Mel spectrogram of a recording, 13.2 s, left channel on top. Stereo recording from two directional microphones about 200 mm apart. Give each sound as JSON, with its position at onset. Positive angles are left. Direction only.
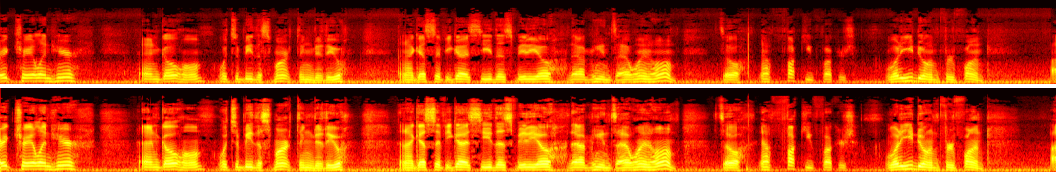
{"t": 0.0, "sound": "speech", "side_deg": -10}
